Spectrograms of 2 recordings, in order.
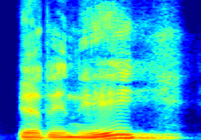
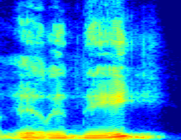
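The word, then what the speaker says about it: εἰρήνη: Peace, which is from the Greek word RNA. Pinakinggan ko patris ako sa Google kung paano i-pronounce ito. No? RNA.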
